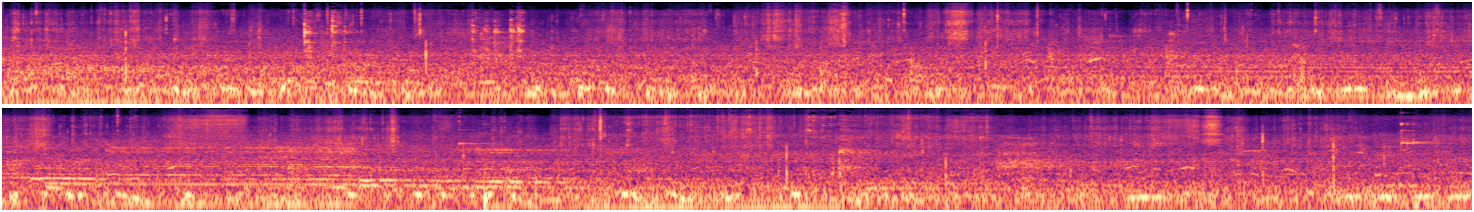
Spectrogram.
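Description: Hands rustle through a pile of cloth caps.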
